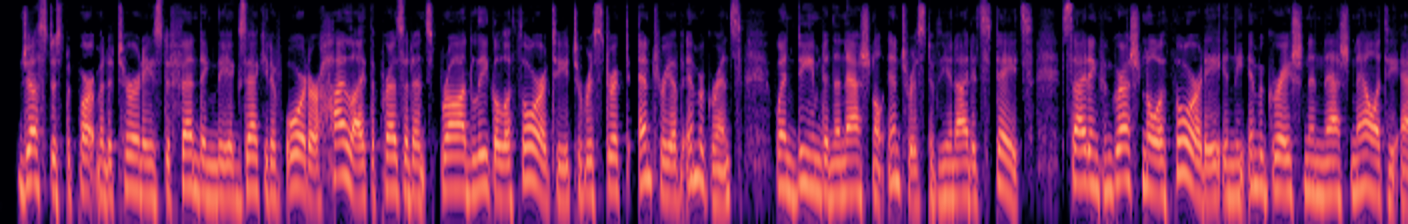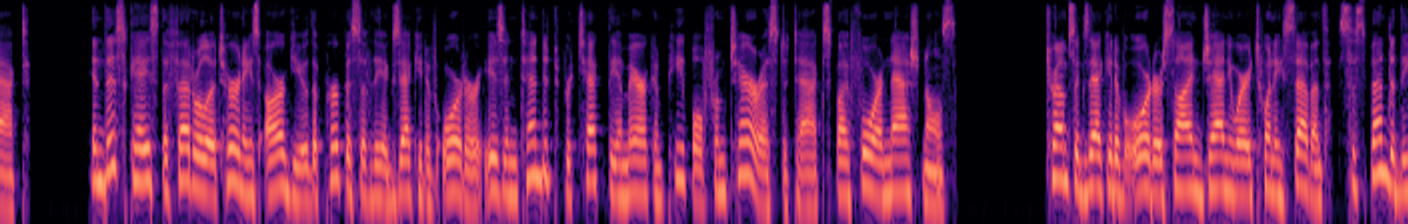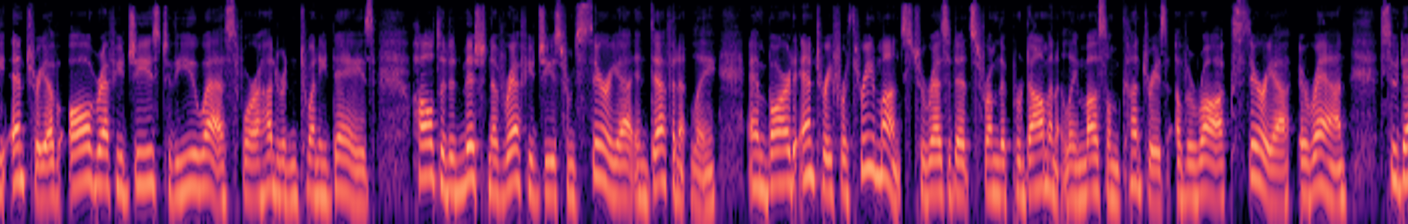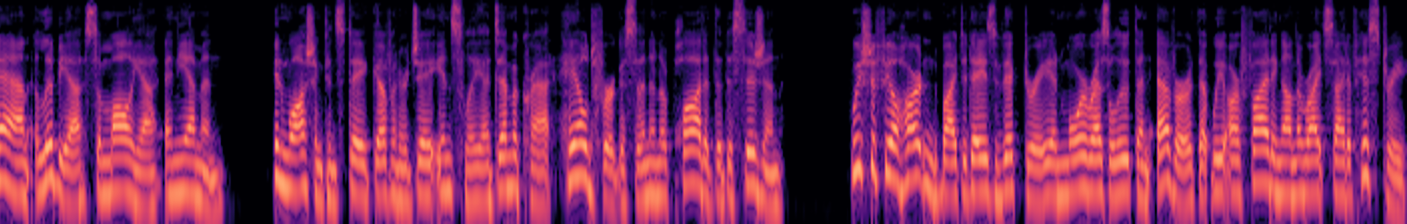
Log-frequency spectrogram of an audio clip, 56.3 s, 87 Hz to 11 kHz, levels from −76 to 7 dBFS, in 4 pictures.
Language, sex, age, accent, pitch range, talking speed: English, female, 40-59, American, 155-195 Hz, 155 wpm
